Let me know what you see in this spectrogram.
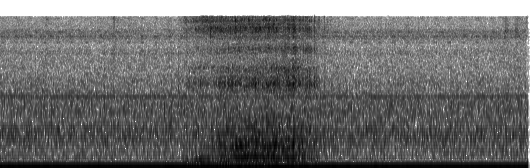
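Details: Simulated snore of the cartoon game character Snorlax, not a real sleeper: one long, low, rumbling snore over a steady hiss.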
